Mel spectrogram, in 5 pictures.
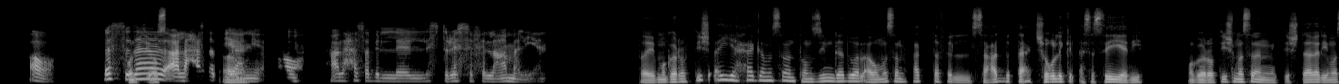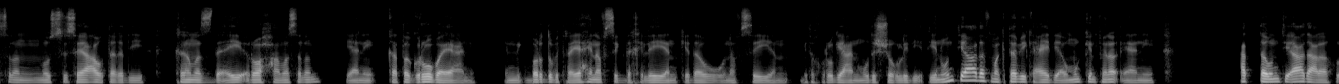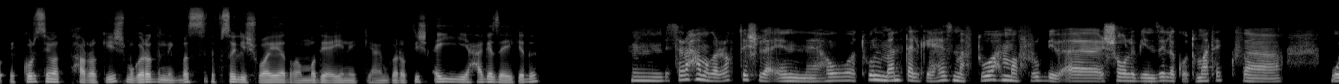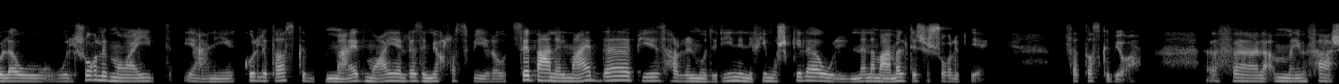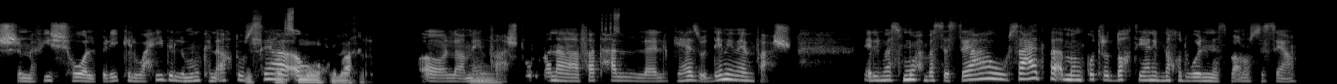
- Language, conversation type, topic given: Arabic, advice, إزاي بتوصف إحساسك بالإرهاق والاحتراق الوظيفي بسبب ساعات الشغل الطويلة وضغط المهام؟
- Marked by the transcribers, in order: in English: "الstress"; in English: "مود"; in English: "task"; in English: "فالtask"; in English: "البريك"; unintelligible speech; in English: "wellness"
